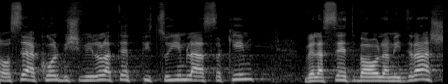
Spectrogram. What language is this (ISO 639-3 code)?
heb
